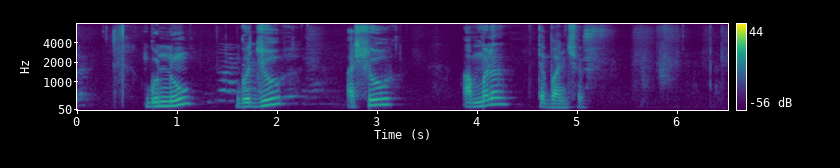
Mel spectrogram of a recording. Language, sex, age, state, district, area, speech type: Dogri, male, 30-45, Jammu and Kashmir, Samba, rural, spontaneous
